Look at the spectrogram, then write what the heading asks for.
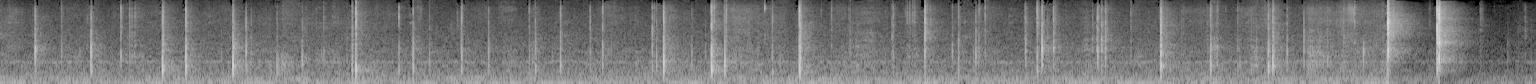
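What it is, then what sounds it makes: Plastic bag of sugared almonds. Long nails scratch and tap a clear plastic bag of yellow sugared almonds, working over the plastic and its label. The result is a quiet, irregular run of sharp, bright crinkles and clicks over a faint hiss, ending with two louder crackles.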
